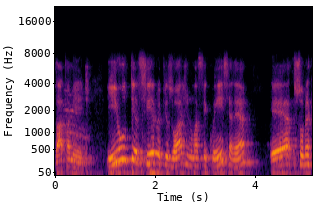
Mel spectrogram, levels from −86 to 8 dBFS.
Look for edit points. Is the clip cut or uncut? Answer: uncut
